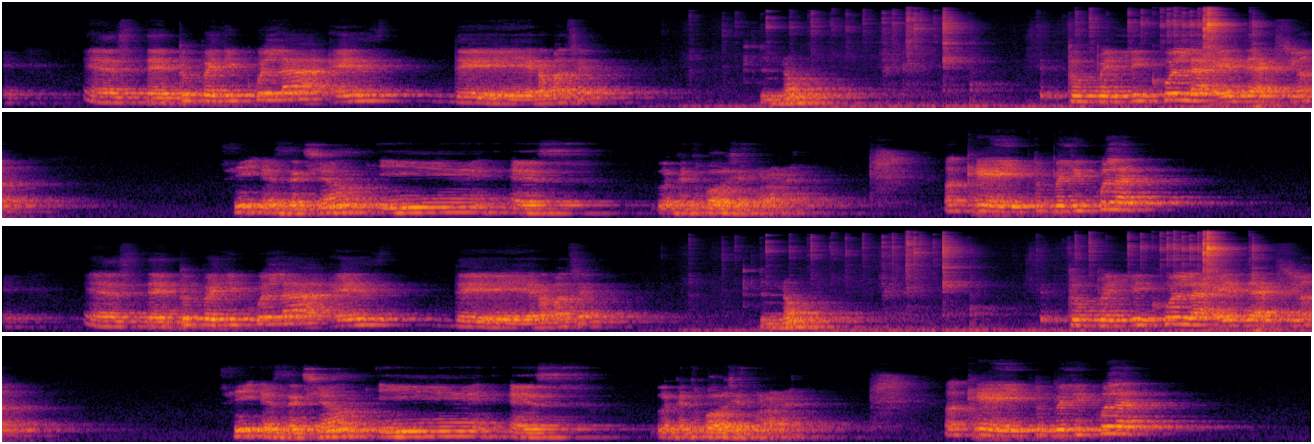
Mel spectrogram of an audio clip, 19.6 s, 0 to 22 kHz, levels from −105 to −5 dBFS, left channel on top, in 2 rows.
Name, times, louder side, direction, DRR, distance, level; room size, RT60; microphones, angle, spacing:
voice 1, 0.6-2.8 3.2-4.4 8.0-9.9 16.3-16.6 16.9-18.3, equal, 40° left, -2 dB, 0.7 m, -36 dB
sound 1, 4.9-9.6, right 2 dB, 15° right, 0.9 m, -43 dB
voice 2, 5.7-6.0 11.6-14.1 14.7-15.8, right 1 dB, 75° right, -2 dB, 0.8 m, -37 dB
4.1 x 2.8 x 2.2 m, 1.1 s
head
